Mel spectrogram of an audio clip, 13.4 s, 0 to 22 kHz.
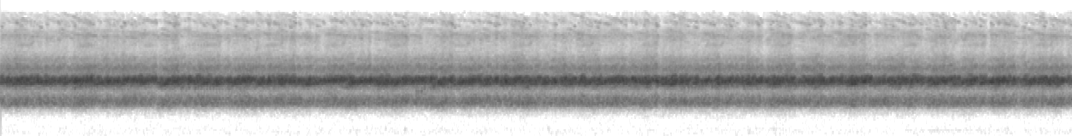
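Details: Pond frogs in a horse pasture sing together, recorded with a Zoom 6; constant high-pitched trills pile up into a thick, seamless chorus with steady loudness.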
